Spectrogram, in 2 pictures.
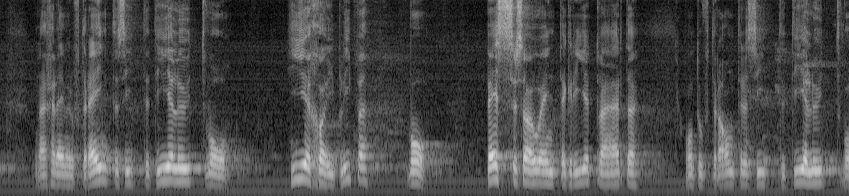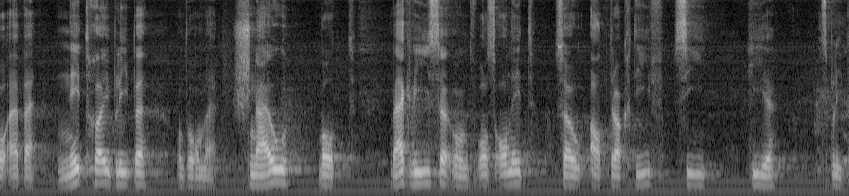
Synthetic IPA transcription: nʔæχəɾhɛɪmɪːɾufd̥əɾɛɪntəsitəd̥iəlytʋo | hiəχœʏb̥liːb̥ə | ʋo | b̥ɛsəsœwəɪntɛɡɾiərtʋæːrd̥ə | ʊnd̪ufd̥əɾɑ̰nd̪əɾəsitəd̥iəlytʋoʔæb̥ənɪtχœjbliːb̥əʊndʋomə̰ | ʃnæwʋɔt | ʋæɡʋiːsəʔʊndʋosonɪdsœwɑt̪ɾɑkχt̪iːfsiː | hiə | t͡sb̥liːb̥ə

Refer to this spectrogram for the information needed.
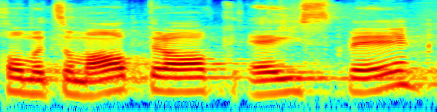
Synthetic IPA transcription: χɔmət͡sʊmɑːp̚t̪ɾɑːkɛɪsb̥eː

